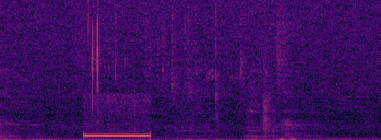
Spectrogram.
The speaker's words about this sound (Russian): А пока, пока мы уже звоним, да? Мы уже звоним. Звоночек.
